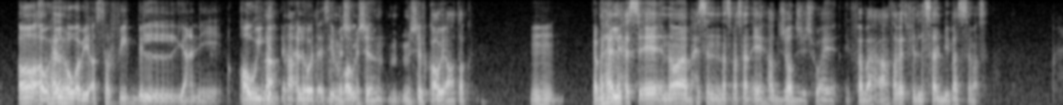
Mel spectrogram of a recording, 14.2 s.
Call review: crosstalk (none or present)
present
